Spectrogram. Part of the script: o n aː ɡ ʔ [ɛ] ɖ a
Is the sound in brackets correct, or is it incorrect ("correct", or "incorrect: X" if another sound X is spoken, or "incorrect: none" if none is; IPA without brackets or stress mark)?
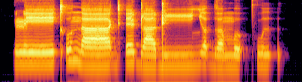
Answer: correct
